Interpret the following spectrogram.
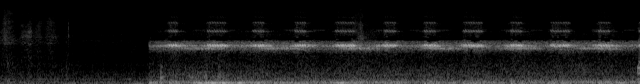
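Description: Crickets chirping in an even, steady rhythm of about two to three chirps a second. The chirping cuts in abruptly about a second and a half in, after a quiet pause.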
